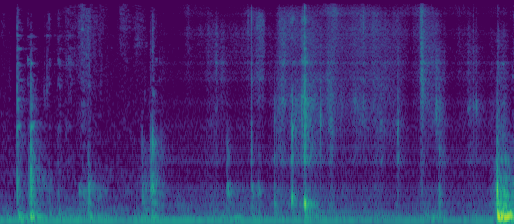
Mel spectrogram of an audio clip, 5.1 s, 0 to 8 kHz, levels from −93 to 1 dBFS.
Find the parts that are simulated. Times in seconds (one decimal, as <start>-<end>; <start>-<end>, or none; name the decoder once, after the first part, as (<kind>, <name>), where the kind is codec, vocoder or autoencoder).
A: 1.6-5.1 (autoencoder, DAC-VAE)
